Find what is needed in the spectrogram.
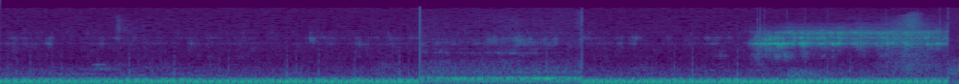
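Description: A loud, steady low rumbling drone from the film's soundtrack. It shifts up in pitch for about a second midway, and a higher shimmering tone joins near the end.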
